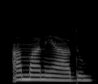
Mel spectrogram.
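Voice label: "amaniadu", lingua sarda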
